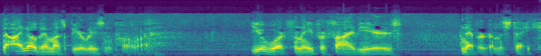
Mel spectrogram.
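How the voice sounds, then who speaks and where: Very deep, gravelly boss. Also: male voice, sing-song, normal speed, heavily acted. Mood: grave concern. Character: stern but understanding male office boss. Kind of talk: 1970s radio drama acting. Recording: dull old radio broadcast with hum.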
